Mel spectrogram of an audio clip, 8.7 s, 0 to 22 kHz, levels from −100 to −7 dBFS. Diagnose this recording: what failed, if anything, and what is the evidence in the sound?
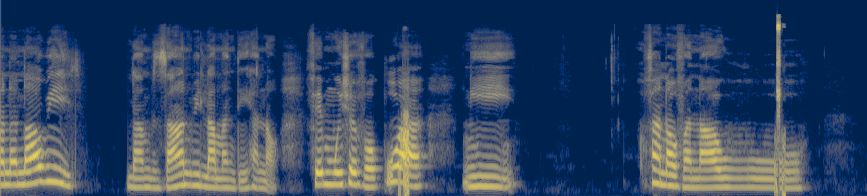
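The codec stage failed: a corrupt frame decoded at 3.98–4.09 s and again at 7.74–7.85 s, each a loud 0.1 s glitch covering roughly four frames. Flipped bits produced wrong gains and codes, so the spectrogram shows frame-wide blocks of energy unrelated to the speech.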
